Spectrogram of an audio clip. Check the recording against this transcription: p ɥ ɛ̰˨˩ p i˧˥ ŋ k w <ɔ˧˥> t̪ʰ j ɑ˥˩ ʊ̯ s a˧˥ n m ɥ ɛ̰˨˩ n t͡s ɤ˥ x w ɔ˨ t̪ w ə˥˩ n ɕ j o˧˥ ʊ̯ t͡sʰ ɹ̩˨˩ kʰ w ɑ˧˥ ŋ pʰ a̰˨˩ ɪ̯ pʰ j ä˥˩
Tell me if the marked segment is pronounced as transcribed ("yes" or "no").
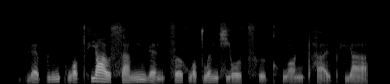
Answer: no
